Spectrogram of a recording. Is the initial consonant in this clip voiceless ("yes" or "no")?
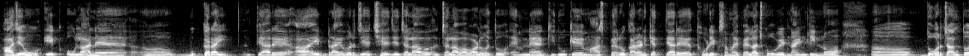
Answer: no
